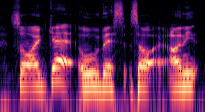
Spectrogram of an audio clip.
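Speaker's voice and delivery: ordinary talk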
